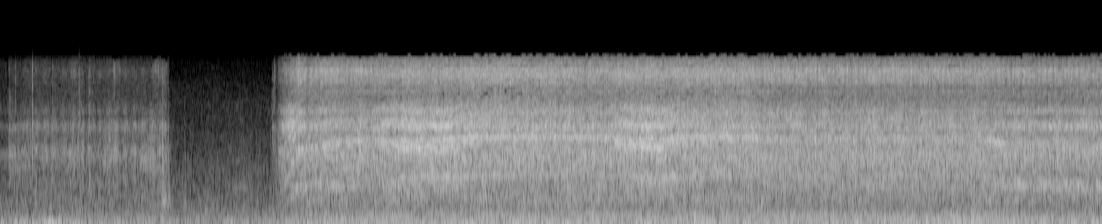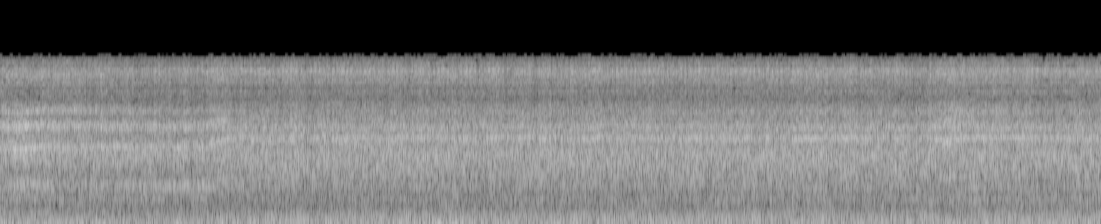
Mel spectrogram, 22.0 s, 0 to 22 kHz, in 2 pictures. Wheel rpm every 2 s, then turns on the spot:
10, 70, 220, 230, 230, 210, 210, 230, 230, 230, 230.
0-2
